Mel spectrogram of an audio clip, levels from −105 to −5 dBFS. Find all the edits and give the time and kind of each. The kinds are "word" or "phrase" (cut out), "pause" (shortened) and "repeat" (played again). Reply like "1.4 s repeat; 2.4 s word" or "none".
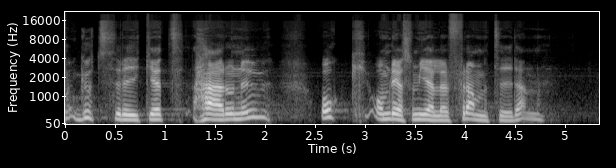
none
